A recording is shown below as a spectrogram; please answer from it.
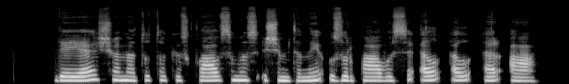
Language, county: Lithuanian, Šiauliai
